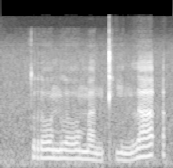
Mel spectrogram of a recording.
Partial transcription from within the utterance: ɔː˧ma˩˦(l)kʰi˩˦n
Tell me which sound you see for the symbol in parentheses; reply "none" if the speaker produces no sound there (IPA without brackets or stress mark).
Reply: n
